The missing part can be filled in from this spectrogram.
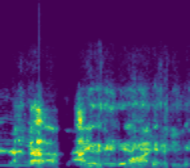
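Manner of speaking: loud, high, laughing yes; over-eager suitor, hammed-up; mock eagerness. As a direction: act wildly keen, half cracking up. Acting eager reply, breaking into laughter.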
